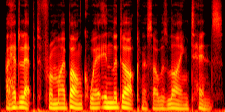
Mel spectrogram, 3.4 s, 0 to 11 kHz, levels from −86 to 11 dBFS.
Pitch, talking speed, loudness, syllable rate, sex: 125 Hz, 250 wpm, -20 LUFS, 5.9 syllables/s, male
